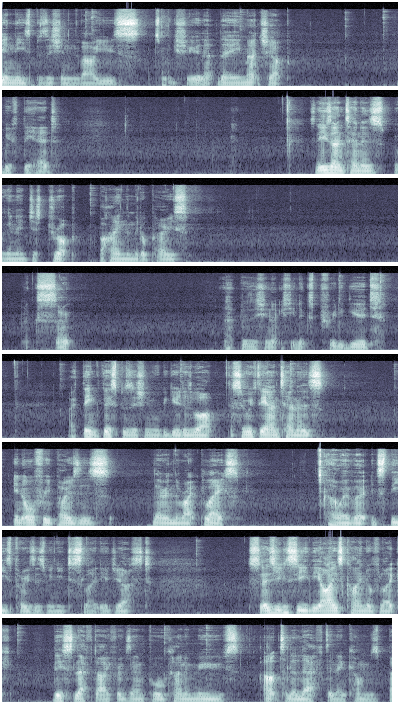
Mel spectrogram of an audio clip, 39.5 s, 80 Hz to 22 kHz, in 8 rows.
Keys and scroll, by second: 2.0 p.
